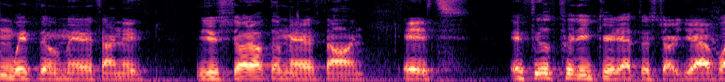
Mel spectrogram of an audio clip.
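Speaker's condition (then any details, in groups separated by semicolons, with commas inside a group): Cerebral palsy; diagnosed at age 3, age 19, walks after therapy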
